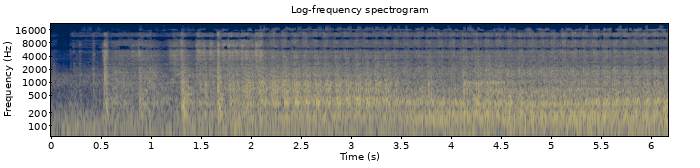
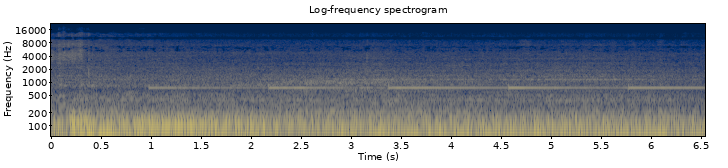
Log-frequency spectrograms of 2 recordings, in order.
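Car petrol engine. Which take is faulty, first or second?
first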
